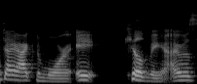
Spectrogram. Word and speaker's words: Dyagnamor: And instantly I got very beautiful comments from people who have been, like when you said Dyagnamor, it killed me.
